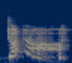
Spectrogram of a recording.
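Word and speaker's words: Jar Jar: Ja, but the one in the Star Wars is Jaw Jar with the R in between. It's still Ja. I don't think that R is pronounced.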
